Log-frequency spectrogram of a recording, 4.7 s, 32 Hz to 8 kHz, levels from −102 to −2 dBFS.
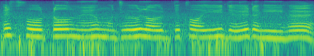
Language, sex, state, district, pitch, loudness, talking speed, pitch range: Hindi, female, Madhya Pradesh, Katni, 210 Hz, -15 LUFS, 115 wpm, 200-225 Hz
